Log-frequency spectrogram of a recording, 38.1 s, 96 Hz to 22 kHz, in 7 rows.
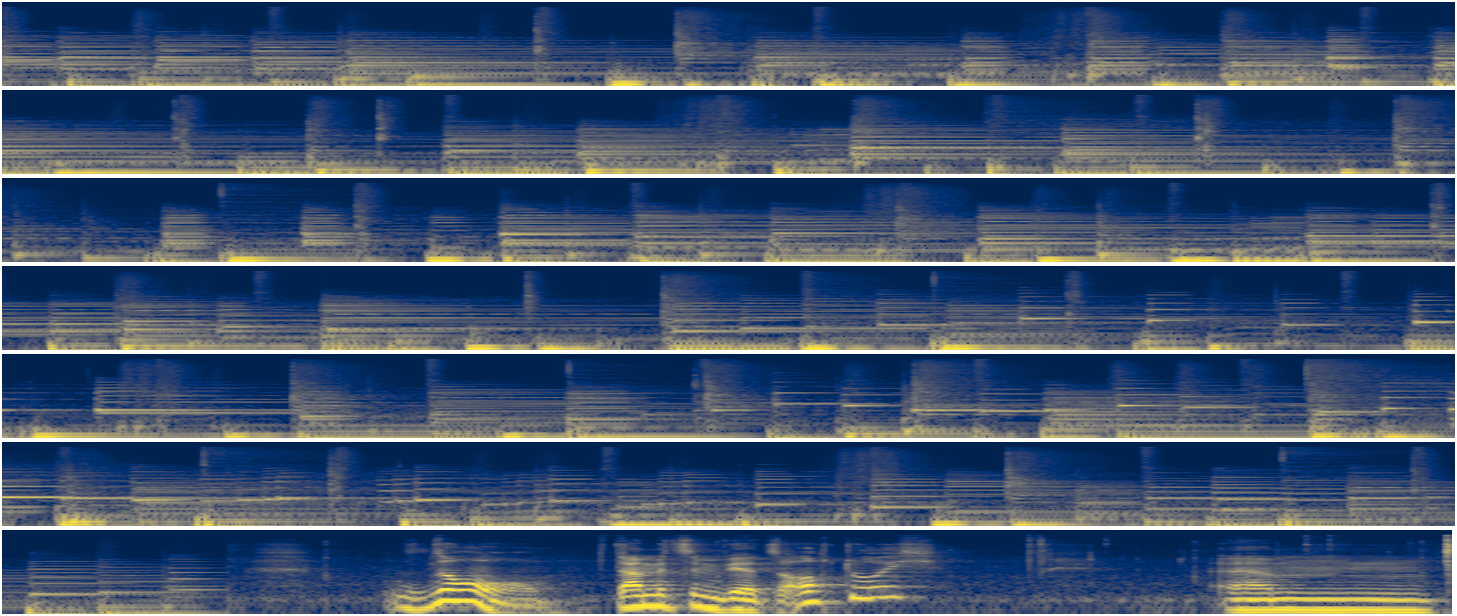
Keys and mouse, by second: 0.3 click, 0.3-22.5 middle drag, 0.7 Delete, 4.0 k, 6.5 click, 6.7 Delete, 10.5 Delete, 11.6 k, 14.3 Delete, 14.3 click, 15.5 click, 16.7 k, 22.5 click, 22.8 Delete, 22.8-31.5 middle drag, 23.1 click, 24.4 k, 28.1 Delete, 29.6 k, 31.5 click, 31.6 Delete, 31.6-37.5 middle drag, 37.5 click, 37.6-38.1 middle drag.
